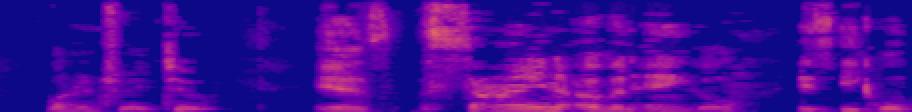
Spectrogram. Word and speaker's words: sine: just put SI n so sin is not pronounced and it's pronounced sine all right Coast this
